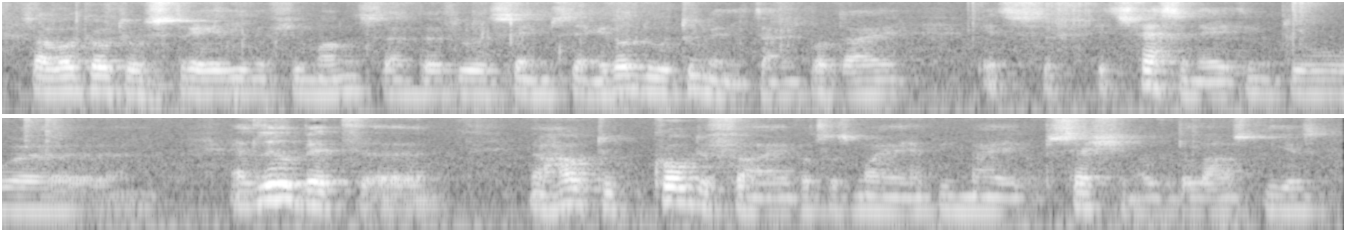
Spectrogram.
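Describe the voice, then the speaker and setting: A man talks at a fairly quick pace. His voice is medium in pitch, and the room echo is audible. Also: ordinary pitch variation. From Netherlands. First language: Dutch. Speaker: management professor and psychoanalyst. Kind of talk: oral history interview. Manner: halting, many fillers.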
